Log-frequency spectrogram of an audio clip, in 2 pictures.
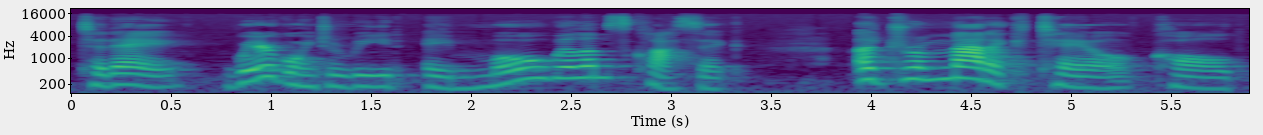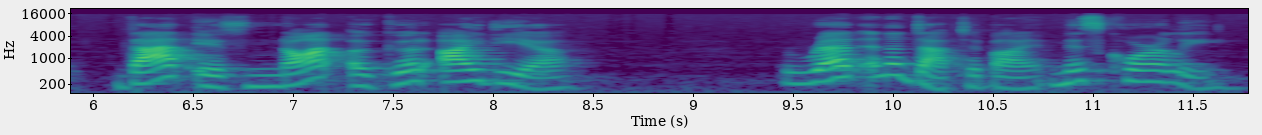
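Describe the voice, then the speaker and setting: A woman hosting an expressive read-aloud for young children, addressing them directly in an animated way. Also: medium pitch, slow pace. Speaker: children's story reader and host.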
